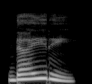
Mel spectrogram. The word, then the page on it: ಡೇರಾ: ḍērā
